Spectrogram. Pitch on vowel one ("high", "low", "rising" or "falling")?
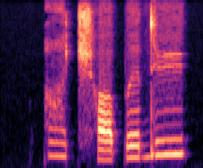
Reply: high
